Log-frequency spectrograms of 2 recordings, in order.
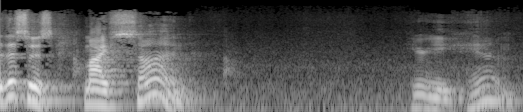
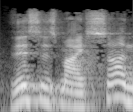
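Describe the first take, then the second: First: A hint of a divine pronouncement, settling down; voice of God. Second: A touch higher and louder, with a rising end; a hint of a booming divine proclamation; preacher lightly voicing God the Father. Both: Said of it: "That's the heavenly Father".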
